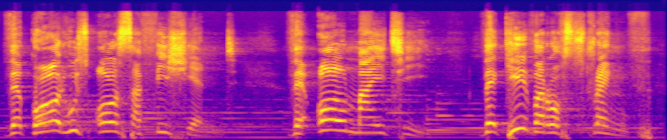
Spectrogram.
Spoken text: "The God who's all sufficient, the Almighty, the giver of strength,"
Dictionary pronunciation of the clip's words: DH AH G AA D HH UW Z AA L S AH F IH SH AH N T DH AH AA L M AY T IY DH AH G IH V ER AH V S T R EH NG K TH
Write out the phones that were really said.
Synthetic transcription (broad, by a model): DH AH G AA D HH UW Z AA L S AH F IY SH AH N T DH AH AA L M AY T IY DH AH G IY V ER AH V S T R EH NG K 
